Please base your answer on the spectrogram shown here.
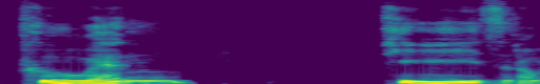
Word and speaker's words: twenties: 자, 이럴 때, t는, 발음 안 한겨. twenties, twenties, twenties,라고 요거, t 발음 안 하면 twenties, twenties, twenties, twenties. 물론 twenties라고 당연히 읽을 수도 있는 거죠.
